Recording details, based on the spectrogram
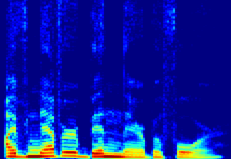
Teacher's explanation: Where did the stress fall? On never and before.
